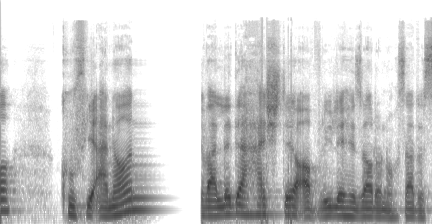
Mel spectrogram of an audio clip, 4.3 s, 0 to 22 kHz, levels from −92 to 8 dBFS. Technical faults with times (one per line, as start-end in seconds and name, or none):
1.35-2.03 long network dropout
2.57-2.91 processor overload crackle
